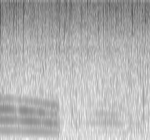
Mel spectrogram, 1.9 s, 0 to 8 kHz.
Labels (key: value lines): label: biophony, grouper
recorder: SoundTrap 300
